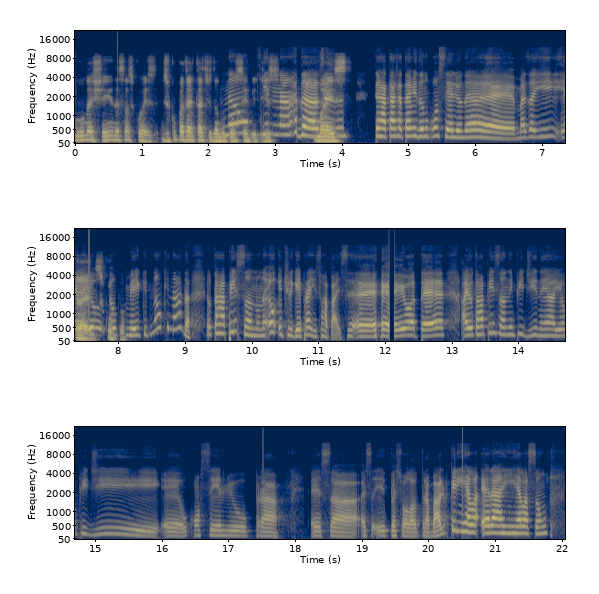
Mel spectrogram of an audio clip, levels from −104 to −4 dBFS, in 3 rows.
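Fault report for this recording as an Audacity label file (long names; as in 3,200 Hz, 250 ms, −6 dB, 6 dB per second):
0.640000	0.640000	click −23 dBFS
7.560000	7.560000	click −11 dBFS
12.060000	12.140000	drop-out 79 ms
17.520000	17.520000	click −24 dBFS
20.510000	20.510000	click −14 dBFS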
